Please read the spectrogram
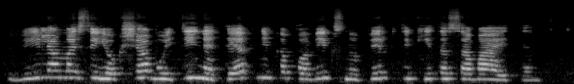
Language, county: Lithuanian, Vilnius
